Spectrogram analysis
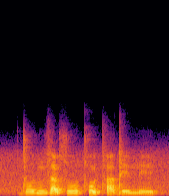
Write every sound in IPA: d o˦ ʊ̯ l ũ˦ z a̰˦˨ ʊ̯ s o˦ ʊ̯ kʰ o̰˦˨ ʊ̯ tʰ ä˨ d e˨ ɪ̯ m e˨ ɪ̯

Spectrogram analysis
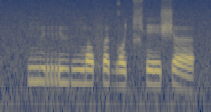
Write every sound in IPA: ŋ ɨ r ɨ ŋ͡m ɔ f ɐ ɡ ɔ t͡ɕʰ e ʃ ɐ

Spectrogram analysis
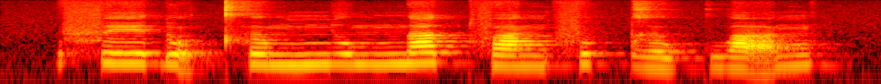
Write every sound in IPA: f e˧ ɗ o̰˧˨ t̪ʰ ə˧ m ɲ o˧ m n a˦˥ t̚ f a˧ ŋ f ə˦˥ p̚ ɣ ə˨˩ w k w a̰˧˥ ŋ

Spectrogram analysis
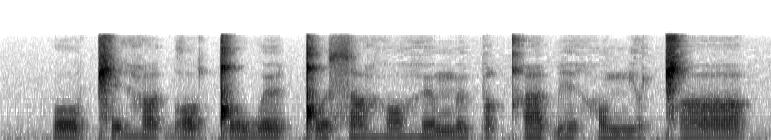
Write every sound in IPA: o ǁ ɪ ɦ ɑ ɡ ɔ ǃ ʊ w ø ǃ ʊ s ɑ ɦ ɔ ɦ ø m ø pʲ ʊ qʰ ɪ ɓ ɪ h ɔ mʲ ɔ ǁ ɑ

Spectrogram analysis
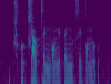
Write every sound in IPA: t͡ɕʰ ʊ˦ ʔ t͡ɕ a˦˨ ʊ̯ t ɛ˦˨ ɲ ɔ˨ ŋ e˦˨ ʔ ɛ˦ ɲ ʊ˦ ʔ s e˨ ɡ ɔ˦˨ n ʊ˦ ʔ

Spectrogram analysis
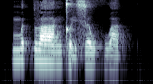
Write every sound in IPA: m ə˦˥ t̚ v aː˧ ŋ t̪ ə̰˧˨ j z ə˧ w h w a˨˩ t̚

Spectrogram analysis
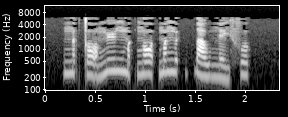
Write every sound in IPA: n̪ ɐ˧ k̚ t̪ ɔː˨˩ ŋ yː˥ ŋ m ɐ˨ k̚ n̪ ɔː˧ t̚ m ɐ˥ ŋ ɵ˨˥ t̚ ɵ˥ t̚ aː˨ w n̪ e˨˩ j f ʊ˥ k̚

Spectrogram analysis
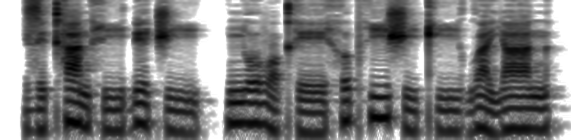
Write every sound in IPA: z ɪ˨ kʰ a˦˨ n h iː˨ ɗ ɪ˦˨ t͡ʃ i˨ | ɲ oː˦ β ɔ˨ kʰ eː˨ h ʊ˦ pʰ iː˦ ʃ i˨ kʰ iː˨ ɡʷ a˦˨ j a˦ n

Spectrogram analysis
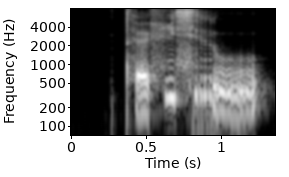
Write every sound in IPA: t̪ʰ ɛ̰ x i sʲ r ṵ

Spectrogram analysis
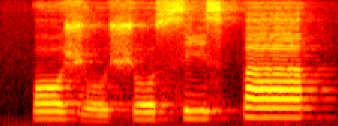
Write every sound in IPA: ɔ˧ ʒ o˩ ʃ o˧ s i˧ z p a˥

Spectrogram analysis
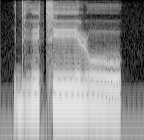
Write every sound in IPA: dʱ e t͡s eː ɭ oː

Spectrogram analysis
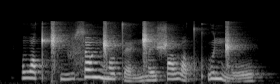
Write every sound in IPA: ðˤ i˥ tˤ ǁʰ i˧˥ v ɬ ɑ˥ ŋ͡ǁ ɔ˥ t æ˩ ŋ͡ǁ ɛ˧˥ ʃ i˧˥ ðˤ o˩ tˤ kʷʼ ɛ˥ ŋ͡ǁ o˩˧

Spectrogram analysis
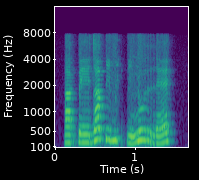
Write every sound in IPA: a˨ k͡p eː˨ d a˦ p i˦ b i˦ k͡p i˨ n uː˦ r ɛ˨˦

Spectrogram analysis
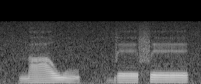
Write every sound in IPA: n aː˨˦ w ũ˨ | b eː˨ f eː˦

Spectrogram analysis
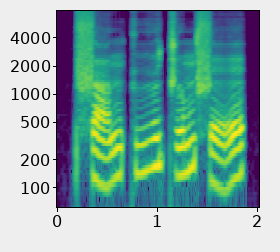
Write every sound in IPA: s a˨˩˦ n k ɨ˧˥ ə̯ c ə˧˥ m s ɛ˨˩˦

